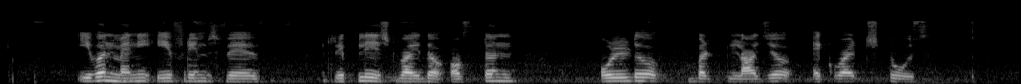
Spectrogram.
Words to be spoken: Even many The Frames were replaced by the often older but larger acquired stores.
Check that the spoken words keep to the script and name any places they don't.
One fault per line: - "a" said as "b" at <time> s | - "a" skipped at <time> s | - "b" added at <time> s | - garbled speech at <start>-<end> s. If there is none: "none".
- "The" said as "A" at 1.6 s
